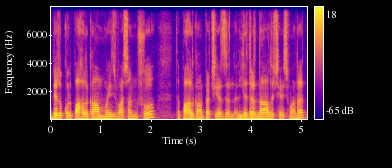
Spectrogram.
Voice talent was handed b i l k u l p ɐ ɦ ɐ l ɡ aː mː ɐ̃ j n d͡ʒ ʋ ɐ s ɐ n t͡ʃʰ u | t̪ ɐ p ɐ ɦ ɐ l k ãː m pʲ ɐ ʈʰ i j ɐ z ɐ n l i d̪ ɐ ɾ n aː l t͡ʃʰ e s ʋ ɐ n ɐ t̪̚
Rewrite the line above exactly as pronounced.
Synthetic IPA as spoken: b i l k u l p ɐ ɦ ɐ l ɡ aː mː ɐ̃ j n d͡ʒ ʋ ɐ s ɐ n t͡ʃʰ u | t̪ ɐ p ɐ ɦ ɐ l ɡ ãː m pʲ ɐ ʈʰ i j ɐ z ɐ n l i d̪ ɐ ɾ n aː l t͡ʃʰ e s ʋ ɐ n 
